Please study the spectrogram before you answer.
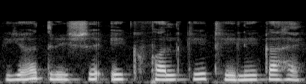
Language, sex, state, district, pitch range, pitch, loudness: Hindi, female, West Bengal, Alipurduar, 220-240 Hz, 225 Hz, -15 LUFS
